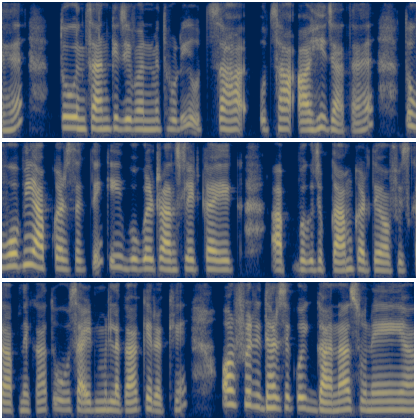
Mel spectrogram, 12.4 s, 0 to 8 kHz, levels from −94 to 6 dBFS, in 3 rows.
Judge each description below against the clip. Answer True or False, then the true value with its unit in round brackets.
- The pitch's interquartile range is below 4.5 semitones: True (2.6 semitones)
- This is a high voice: True (200 Hz)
